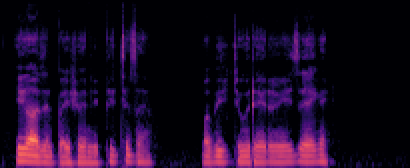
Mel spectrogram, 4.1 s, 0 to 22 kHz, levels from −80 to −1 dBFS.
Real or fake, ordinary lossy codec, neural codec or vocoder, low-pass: fake; none; codec, 44.1 kHz, 2.6 kbps, SNAC; none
